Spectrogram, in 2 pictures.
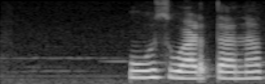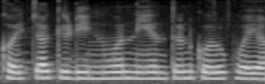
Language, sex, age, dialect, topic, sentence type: Marathi, female, 18-24, Southern Konkan, agriculture, question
